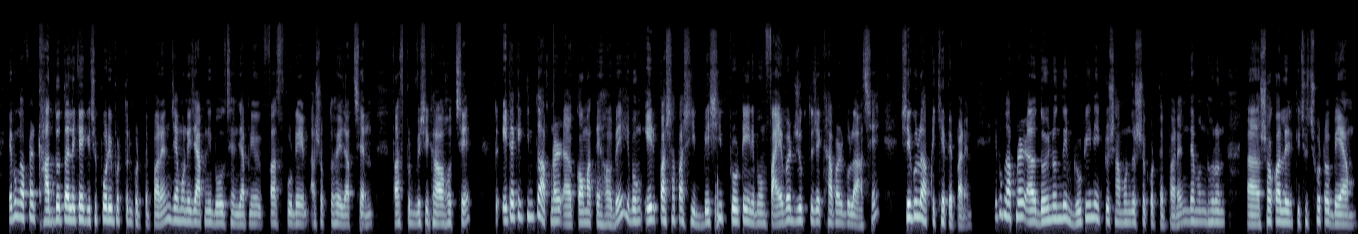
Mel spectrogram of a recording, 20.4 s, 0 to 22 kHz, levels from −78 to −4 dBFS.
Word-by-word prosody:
এবং 220 - +1
আপনার 200 0 0
খাদ্য 155 0 +3 0.2
তালিকায় 175 0 +7
কিছু 165 +2 -3
পরিবর্তন 170 -2 +2
করতে - - -5
পারেন। 130 +5 +1
যেমন 165 -1 +1
এই - - -6
যে - - +6
আপনি 145 0 -5
বলছেন 135 0 -2
যে 130 - 0
আপনি 130 +1 -8 0.2
ফাস্ট 135 -1 -2
ফুডে 135 -1 -1 0.2
আসক্ত - - -11
হয়ে 125 -2 -1
যাচ্ছেন, 130 -1 -3 0.4
ফাস্ট 135 0 0
ফুড 140 -3 -7
বেশি 140 +3 -2
খাওয়া 130 -1 +6
হচ্ছে। 140 0 -1 0.5
তো - - -6
এটাকে 205 +4 +3
কিন্তু 210 -2 -3
আপনার 160 0 +1
আ - - +2
কমাতে 140 -1 +1
হবে 120 -2 0
এবং 160 -1 0 0.2
এর 175 - +7
পাশাপাশি 170 -1 +1 0.2
বেশি 150 +7 -1 0.2
প্রোটিন 160 -1 +3
এবং 135 0 -3
ফাইবারযুক্ত 165 +6 +2
যে - - +2
খাবারগুলো 140 -2 0
আছে 190 - -7 0.5
সেগুলো 205 +1 +5
আপনি - - -8
খেতে - - +1
পারেন। - - -1 0.4
এবং 250 +3 -6
আপনার 215 +1 +2
আ - - +8
দৈনন্দিন 185 +2 +2
রুটিনে 200 +7 -1
একটু 170 -2 -2
সামঞ্জস্য 145 0 -4
করতে - - -6
পারেন। 120 +3 -3
যেমন 150 -1 -3
ধরুন 150 -1 -3 0.4
আ - - +5 0.2
সকালের 150 -2 +3
কিছু 150 - -9
ছোট 160 -1 -3 0.2
ব্যায়াম 125 -2 +3
155 Hz, 180 wpm, -24 LUFS, 135-170 Hz, 0.5 s, আ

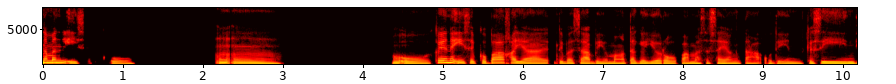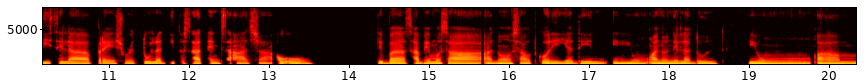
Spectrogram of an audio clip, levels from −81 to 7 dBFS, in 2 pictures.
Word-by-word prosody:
naman 255 -1 +6
naisip 225 -3 -2 0.2
ko 170 0 -6 1.0
Mm. 225 -5 +3 1.4
Oo, 200 -3 +1
kaya 270 +1 +5
naisip 235 -3 +1
ko, 220 -1 -2
baka 235 -1 +1
kaya 205 -2 +1
diba 205 -1 -2
sabi 195 -1 -1
iyong 190 - -1
mga 190 0 -1
taga 185 -1 -2
Europa 175 -2 -2
masasayang 175 0 -3
tao 170 -1 -10
din, 80 - -6
kasi 210 +1 -3 0.3
hindi 205 0 +2
sila 190 -3 +1
pressured 180 +1 -4
tulad 200 -1 +3
dito 185 0 -10
sa 185 0 -1
atin 190 -1 -4
sa - - -7 0.2
Asya, 90 - -7
oo. 185 -2 0 0.8
'Diba 210 -1 +3
sabi 195 -1 0
mo 200 - +4
sa 185 -2 +2
ano, 180 +1 +1
South 180 -1 -3
Korea 170 -3 0
din 160 +2 -1
iyong 180 -1 +2
ano 180 -1 +3
nila 170 -1 +2
dun, 165 0 -2 0.3
iyong 185 -3 +3 0.5
um, 170 -3 0
190 Hz, 130 wpm, -24 LUFS, 175-205 Hz, 1.4 s, naman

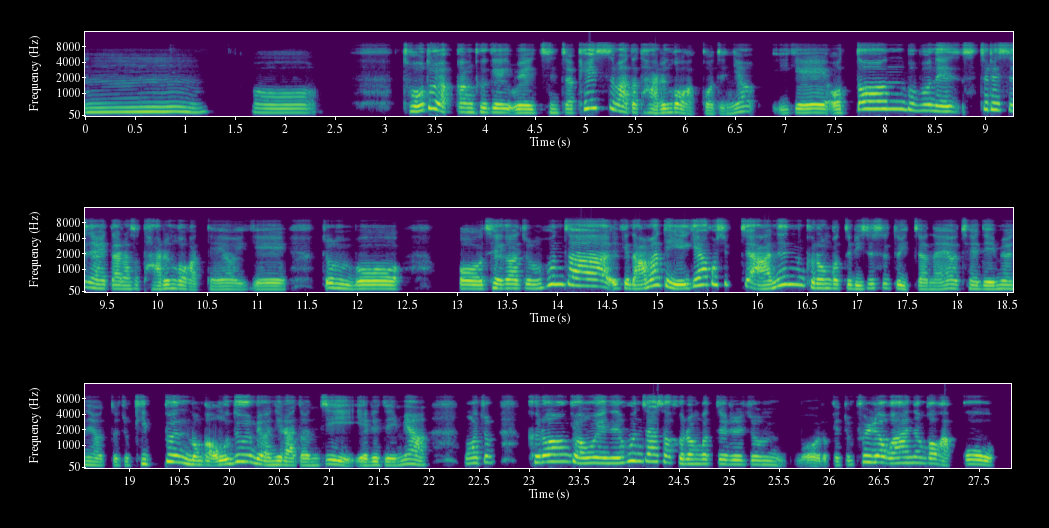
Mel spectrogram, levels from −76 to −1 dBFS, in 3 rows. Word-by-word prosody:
음. 200 +1 -3 0.4
어 170 -1 -5 0.9
저도 250 +9 +2
약간 195 -8 -1
그게 180 -2 +1
왜 160 0 +2
진짜 160 0 -2
케이스마다 335 - +2
다른 170 0 -2
것 180 -3 +2
같거든요. 135 - -6 0.2
이게 170 +3 +1
어떤 325 - +2
부분의 255 -6 +1
스트레스냐에 250 - 0
따라서 160 -1 -1
다른 150 +5 -2
것 165 -2 -1
같아요. 135 +1 -6
이게 135 -1 -4 0.3
좀 190 -5 -1
뭐 165 0 +2 0.6
어 170 -1 +3
제가 180 +1 +2
좀 180 -1 -2
혼자 305 - +3
이렇게 - - 0
남한테 295 -4 +2
얘기하고 300 - +3
싶지 345 0 0
않은 340 +1 +2
그런 190 -8 0
것들이 170 -2 -1
있을 155 +5 0
수도 185 -2 -2
있잖아요. 145 +3 -3
제 165 -2 -2
내면의 160 +2 -1
어떤 145 0 -7
좀 150 +1 -9
깊은 210 - 0
뭔가 175 -2 +1
어두운 270 +9 +3
면이라든지 160 -1 0
예를 150 +1 0
들면 160 +5 -1 0.4
뭐 230 +2 -2
좀 270 +1 -3 0.4
그런 300 +3 +3
경우에는 230 -4 +3
혼자서 305 -3 +2
그런 200 -2 +1
것들을 195 -2 -2
좀 170 -3 -5
뭐 - - -3
이렇게 150 - -7
좀 170 +2 -10
풀려고 270 0 +2
하는 240 +1 +1
것 215 -1 +2
같고 185 -6 0
185 Hz, 290 characters per minute, -14 LUFS, 165-245 Hz, 0.9 s, 어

